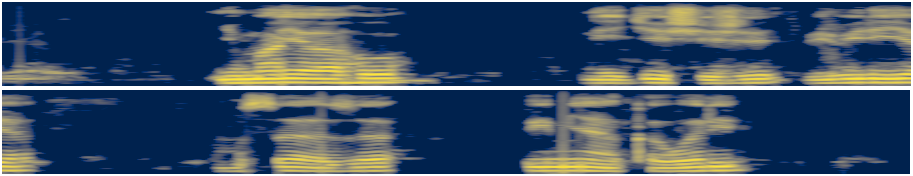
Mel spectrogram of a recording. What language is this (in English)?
Kinyarwanda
